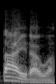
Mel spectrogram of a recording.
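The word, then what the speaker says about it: 歹: 뜻으로는 그래서 뼈가 앙상하다, 음은 알, 그리고 중국 발음으로는 따이라고 합니다.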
